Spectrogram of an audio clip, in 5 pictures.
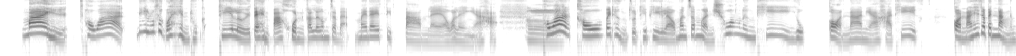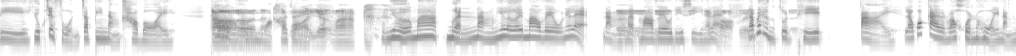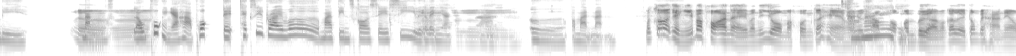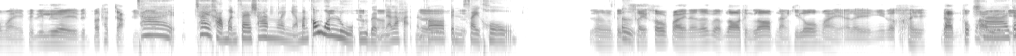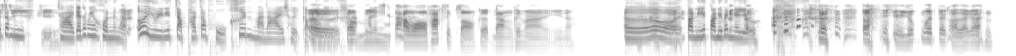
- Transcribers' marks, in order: other background noise; chuckle; tapping; in English: "ไซเกิล"; in English: "ไซเกิล"; chuckle; chuckle; laughing while speaking: "ตอนนี้"; chuckle; laughing while speaking: "กัน"
- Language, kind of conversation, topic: Thai, unstructured, ภาพยนตร์เรื่องไหนที่เปลี่ยนมุมมองต่อชีวิตของคุณ?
